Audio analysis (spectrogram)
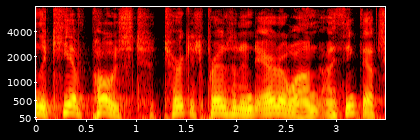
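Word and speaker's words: Erdoğan: i would guess well you don't pronounce that g is erdogan oh okay i'm glad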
